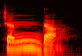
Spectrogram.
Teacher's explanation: अनुस्वार का उच्चारण स्थल नाक से होता है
